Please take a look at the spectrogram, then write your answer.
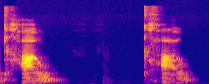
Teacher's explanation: Again, it's KH, it's an aspirated K, cow.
